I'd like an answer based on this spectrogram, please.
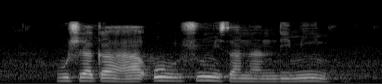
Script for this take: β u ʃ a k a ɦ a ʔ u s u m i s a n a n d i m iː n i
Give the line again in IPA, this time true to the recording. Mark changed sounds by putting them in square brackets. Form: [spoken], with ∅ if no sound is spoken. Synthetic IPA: β u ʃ a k a ɦ a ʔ u [ʃ] u m i s a n a n d i m iː n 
